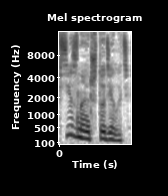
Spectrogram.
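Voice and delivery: ordinary delivery

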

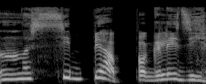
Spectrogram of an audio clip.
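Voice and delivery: shaky, trembling voice, snapping sharply. Narrator reads a girl's retort to a ghost: trembling, snapping retort. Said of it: "дрожащим голосом огрызнулась Катисса".

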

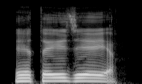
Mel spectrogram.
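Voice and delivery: ordinary delivery

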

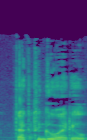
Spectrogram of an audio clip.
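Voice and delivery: ordinary delivery, nothing marked

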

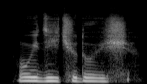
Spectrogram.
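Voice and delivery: low, venomous hiss through the teeth. Narrator reads a character's line spoken to the narrator; hissing. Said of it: "прошипел Динар".

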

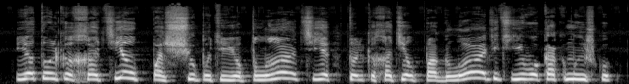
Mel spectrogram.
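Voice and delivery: put-on high, childish, teasing little-girl taunting voice. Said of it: "И он передразнил Ленни, как передразнивают друг друга маленькие девочки".

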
